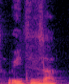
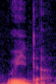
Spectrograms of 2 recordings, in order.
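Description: First: "with that" as separate katakana-style "wizu zatto"; "with that" word by word, unlinked; TH fully sounded. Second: "with that" merged as "wi-dat"; "with that" as one linked word; dropped TH. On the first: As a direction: sound out both th's in "with that". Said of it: "with thatじゃなくて". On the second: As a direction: drop the th of "with" and run into "that". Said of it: "そのティーエイチが抜けますね". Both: Shown as a demonstration.

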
